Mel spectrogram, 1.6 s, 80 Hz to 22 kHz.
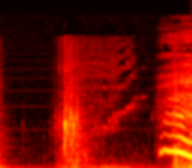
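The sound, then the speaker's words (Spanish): A heavy security door, one of 43 security doors that are the only way into a sealed, well-protected site, slides open with a brief mechanical whoosh and a rising whir that trails off, then a loud voice cuts in right at the end. “Eso, nadie, absolutamente nadie, señor presidente, puede entrar ahí, está sellado y solo se puede entrar mediante estas 43 hilantes puertas de seguridad.”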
